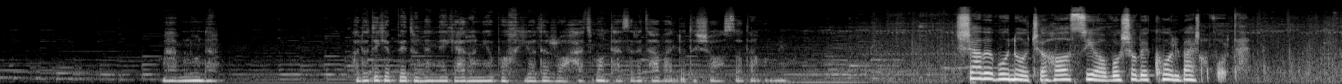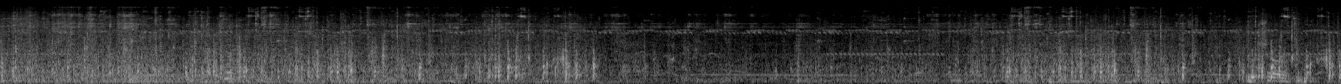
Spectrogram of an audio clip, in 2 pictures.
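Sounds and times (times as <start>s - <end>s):
speech: 1.6s - 2.3s, 3.6s - 8.4s, 9.6s - 12.5s
horse-drawn cart wheels rumbling and rattling: 3.5s - 26.8s
horse-drawn cart hooves clip-clopping: 3.7s - 26.8s.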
